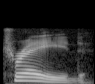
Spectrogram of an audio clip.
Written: trade

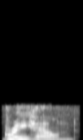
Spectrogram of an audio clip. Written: greyhound

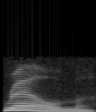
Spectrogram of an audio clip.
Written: realm

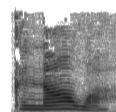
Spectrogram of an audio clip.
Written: kanawa

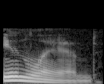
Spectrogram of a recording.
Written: inland

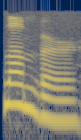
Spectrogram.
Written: lumber

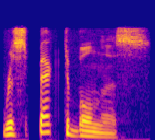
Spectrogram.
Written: respectableness

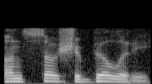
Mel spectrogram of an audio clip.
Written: unsociability

